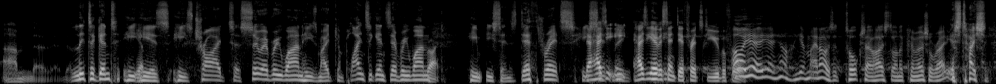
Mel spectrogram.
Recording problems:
wrong speed and pitch; too fast and too high; 1.5 times normal speed
echo of what is said; faint; from 7 s on; 120 ms later, 25 dB below the speech

